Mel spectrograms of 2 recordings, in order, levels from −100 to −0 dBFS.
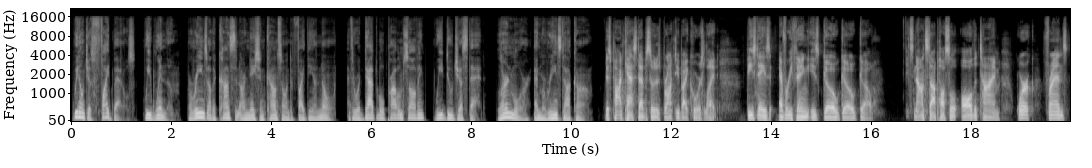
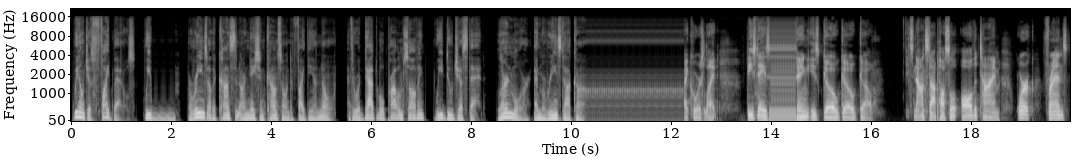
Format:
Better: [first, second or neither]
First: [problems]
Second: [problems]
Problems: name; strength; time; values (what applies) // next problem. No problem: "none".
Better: first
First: none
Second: audio freezing; at 1.5 s, at 10 s for 2 s and at 14 s for 0.5 s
